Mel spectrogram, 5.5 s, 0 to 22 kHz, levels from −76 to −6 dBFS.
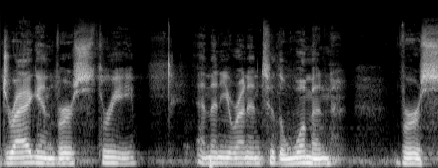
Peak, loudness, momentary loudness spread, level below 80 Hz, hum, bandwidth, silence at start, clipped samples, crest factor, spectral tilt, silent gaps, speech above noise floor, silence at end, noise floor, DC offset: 0 dBFS; -15 LUFS; 18 LU; -42 dBFS; none; 12 kHz; 0 s; under 0.1%; 14 dB; -5.5 dB/octave; none; 26 dB; 0 s; -41 dBFS; under 0.1%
